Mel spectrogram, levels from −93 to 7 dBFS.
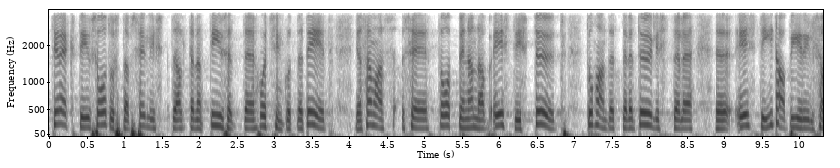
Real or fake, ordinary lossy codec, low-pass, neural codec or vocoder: fake; none; 3.6 kHz; autoencoder, 48 kHz, 128 numbers a frame, DAC-VAE, trained on Japanese speech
